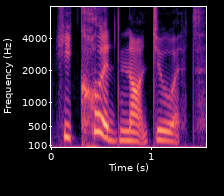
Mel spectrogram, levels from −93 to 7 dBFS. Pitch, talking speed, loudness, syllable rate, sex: 220 Hz, 195 wpm, -17 LUFS, 3.5 syllables/s, female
